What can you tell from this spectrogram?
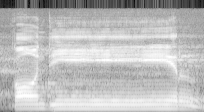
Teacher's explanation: Kalau ini tarkik. Qadir tipis, ra-nya tipis.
